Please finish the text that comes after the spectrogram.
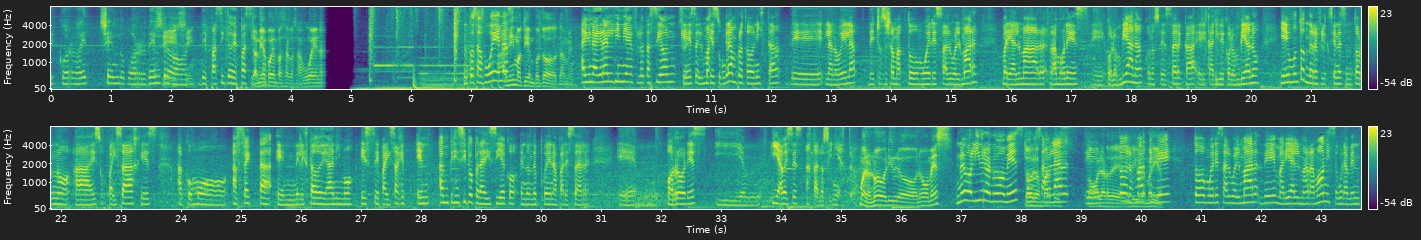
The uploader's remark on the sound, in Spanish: Entregamos en vivo desde YUNTA BAR, el 4to Premio de NOVELA FUTUROCK 2023.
